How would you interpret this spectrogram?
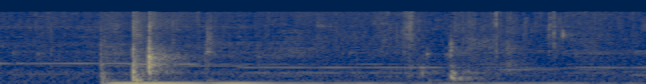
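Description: New dice rolled onto a table: a heavy thunk and quick clatter as they land, a low rumble as they settle, then one lighter tap a moment later.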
